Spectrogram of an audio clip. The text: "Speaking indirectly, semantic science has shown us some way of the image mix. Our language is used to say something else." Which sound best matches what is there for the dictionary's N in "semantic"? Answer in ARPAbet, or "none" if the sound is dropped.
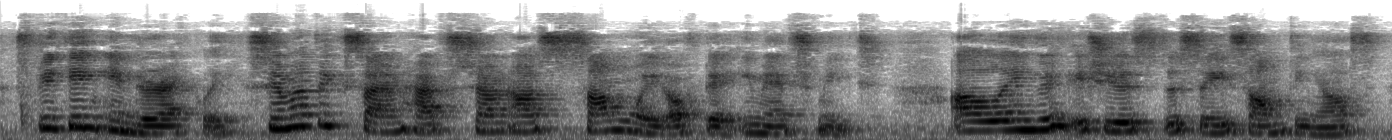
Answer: none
